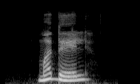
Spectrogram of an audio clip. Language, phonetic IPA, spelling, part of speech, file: Russian, [mɐˈdɛlʲ], модель, noun, Ru-модель.ogg
- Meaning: 1. model (model car, fashion model, etc.) 2. mold/mould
